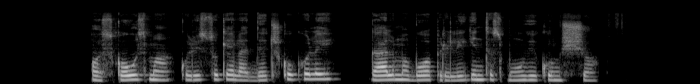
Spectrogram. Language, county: Lithuanian, Klaipėda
